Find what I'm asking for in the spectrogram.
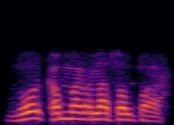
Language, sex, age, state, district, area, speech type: Kannada, male, 45-60, Karnataka, Belgaum, rural, conversation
